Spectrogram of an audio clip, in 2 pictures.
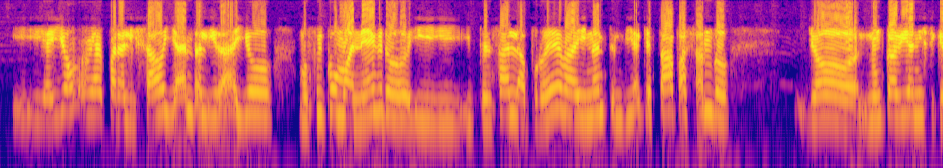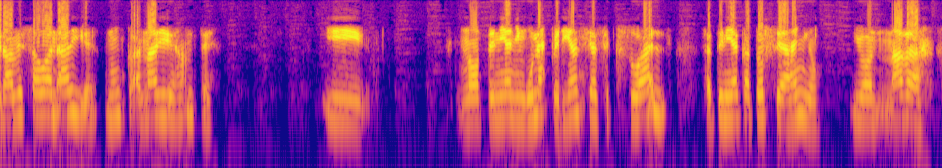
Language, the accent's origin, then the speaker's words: Spanish; Maipú, Santiago Metropolitan Region, Chile; Yo soy de Maipú.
